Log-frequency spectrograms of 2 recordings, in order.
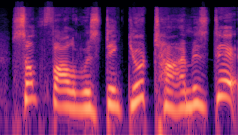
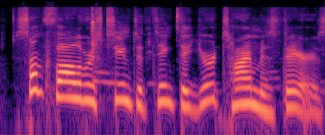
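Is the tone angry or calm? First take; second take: angry; calm. First: It is read angrily and aggressively. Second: It is read calmly, without anger.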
